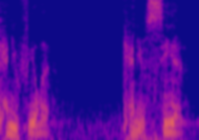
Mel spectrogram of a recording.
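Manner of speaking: very hushed, quiet, under-the-breath whisper. Imagining a scene, voicing a character turning to a stranger: whispering as Peter. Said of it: "he turns probably to a stranger and whispers".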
